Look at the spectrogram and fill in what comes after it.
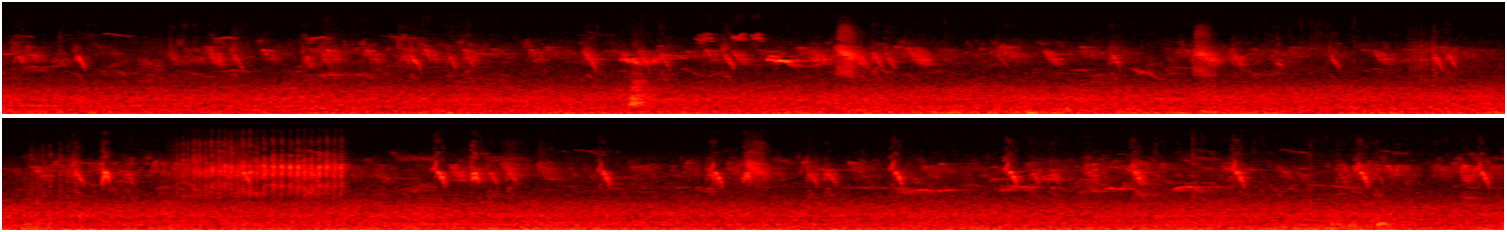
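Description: Garden birds chirping and calling, with many short high notes overlapping throughout and a brief harsher, noisier call a little past halfway, over a low steady background rumble.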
